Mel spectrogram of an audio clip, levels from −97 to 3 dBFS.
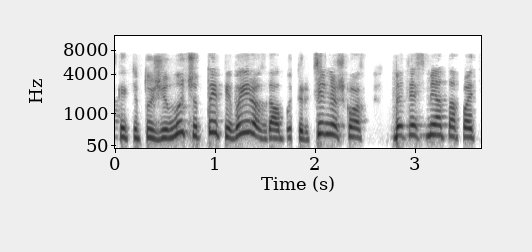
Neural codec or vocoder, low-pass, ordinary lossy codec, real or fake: codec, 16 kHz, 4 kbps, X-Codec, HuBERT features, trained on balanced general audio; 7.2 kHz; AAC, 48 kbps; fake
